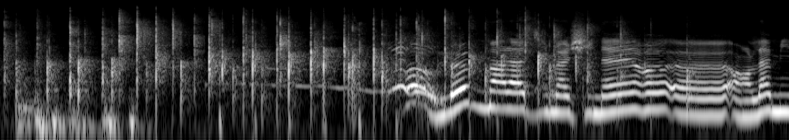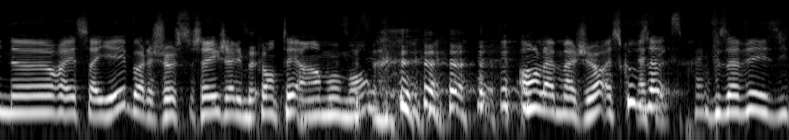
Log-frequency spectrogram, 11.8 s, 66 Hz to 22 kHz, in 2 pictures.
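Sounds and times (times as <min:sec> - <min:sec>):
crowd applauding: 0:00.0 - 0:05.4
faint voice cheering: 0:01.8 - 0:03.7
speech: 0:03.2 - 0:11.8
laughter: 0:08.6 - 0:10.0.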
